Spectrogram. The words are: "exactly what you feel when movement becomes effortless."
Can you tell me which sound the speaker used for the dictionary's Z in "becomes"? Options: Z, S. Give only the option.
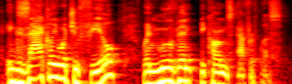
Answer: Z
